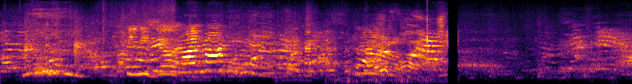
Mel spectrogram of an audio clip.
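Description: Several children's voices playing and chattering at once. The sound cuts out abruptly for a moment about four and a half seconds in, and the voices are quieter after that.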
